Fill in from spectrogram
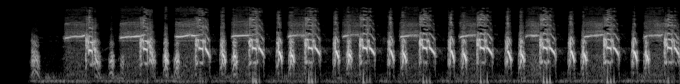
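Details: Female black francolin calling: harsh, grating multi-note phrases, each opening with a level high whistle-like note followed by sharply descending scratchy notes, repeated roughly every 0.6 seconds with a faint low hum underneath.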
